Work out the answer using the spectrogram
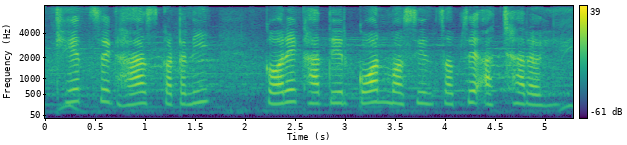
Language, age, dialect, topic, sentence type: Bhojpuri, 18-24, Southern / Standard, agriculture, question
